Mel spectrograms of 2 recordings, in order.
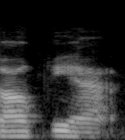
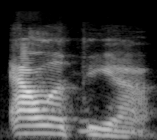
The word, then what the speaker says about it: Alethea: to speak with you Alia althia my apologies how are you you said it right the first time right my my mother put that silent e in my name and so that's the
